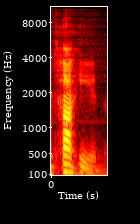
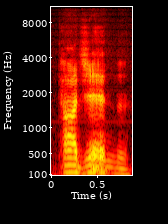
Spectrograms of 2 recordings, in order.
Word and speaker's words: Tajin: not a spice boy or tahin whatever tahin sorry Tajin I'll just call it Tajin because I I like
